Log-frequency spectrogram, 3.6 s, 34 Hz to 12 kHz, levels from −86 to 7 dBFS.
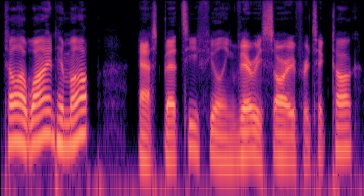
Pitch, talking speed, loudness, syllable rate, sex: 130 Hz, 215 wpm, -17 LUFS, 5.9 syllables/s, male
